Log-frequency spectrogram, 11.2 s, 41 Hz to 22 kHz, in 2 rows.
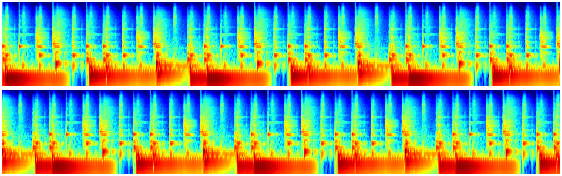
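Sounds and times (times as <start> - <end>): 
percussion groove: 0.0 - 11.1.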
